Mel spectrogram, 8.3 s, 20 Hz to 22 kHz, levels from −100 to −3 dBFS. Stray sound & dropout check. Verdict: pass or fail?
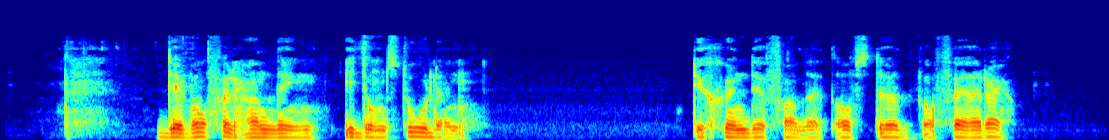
pass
